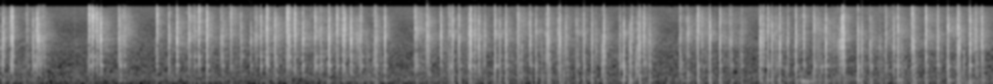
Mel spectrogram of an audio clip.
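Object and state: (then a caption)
Plastic tablet case. Long acrylic nails tap fast on a pink, textured, flat and rigid plastic tablet case held up near the mic. The result is a dense stream of sharp, bright clicks with almost no ring and little low end, broken by a few short pauses.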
